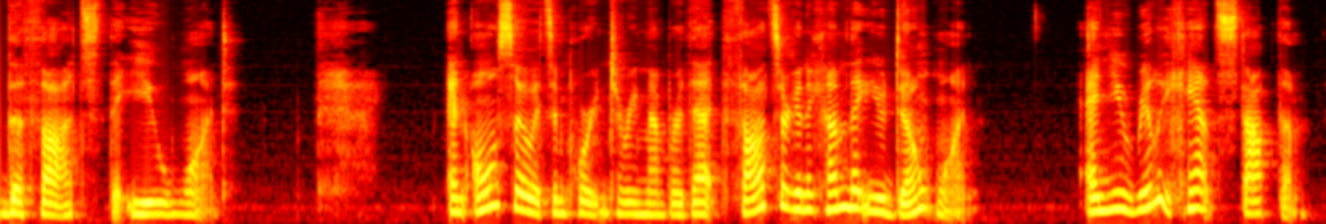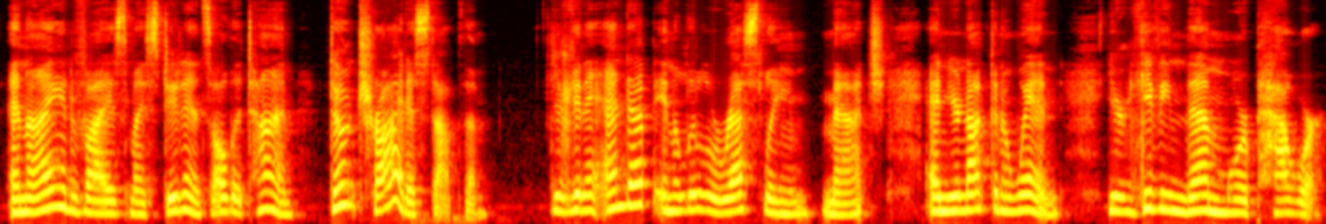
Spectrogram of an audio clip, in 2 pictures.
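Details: Adult woman speaking; typical speech.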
